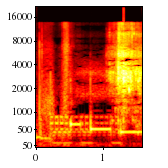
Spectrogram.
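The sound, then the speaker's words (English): Synthetic watery video game sound effects while fishing: a few drippy splashes and squishy bursts mixed with short electronic tones, steady and fairly loud, with no one talking. “So you'll be able to hear the water.”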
